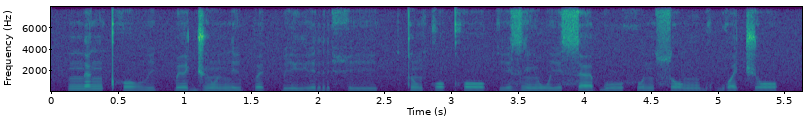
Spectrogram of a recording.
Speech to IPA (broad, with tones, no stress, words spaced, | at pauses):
nɛ˦ŋpʰʊ˨ βi˦k͡pɪ˦˨ d͡ʒũ˨ni˦ pe˨k͡pi˨ji˦r hi˦ | tũ˨ko˨ kʰoː˨ki˨zĩ˨wi˦˨ sɛ˦˨ɓuː˦hu˦n so˨ŋɡʷɪ˨ɡʷɛ˦t͡ʃo˦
